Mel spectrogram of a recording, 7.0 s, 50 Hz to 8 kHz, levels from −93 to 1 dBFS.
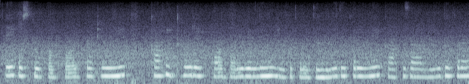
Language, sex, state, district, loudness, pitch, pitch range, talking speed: Hindi, female, Delhi, New Delhi, -14 LUFS, 245 Hz, 235-255 Hz, 195 wpm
